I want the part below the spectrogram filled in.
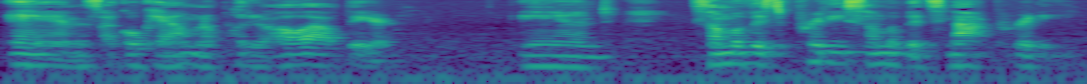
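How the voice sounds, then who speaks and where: A woman speaks earnestly and reflectively in an interview, her voice gravelly and low yet bright and forceful. She sometimes drops to soft, near-whispered asides. A faint hiss of background noise sits under her voice. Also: steady tone, fairly quick. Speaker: guest rapper and activist. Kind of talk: conversational interview.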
